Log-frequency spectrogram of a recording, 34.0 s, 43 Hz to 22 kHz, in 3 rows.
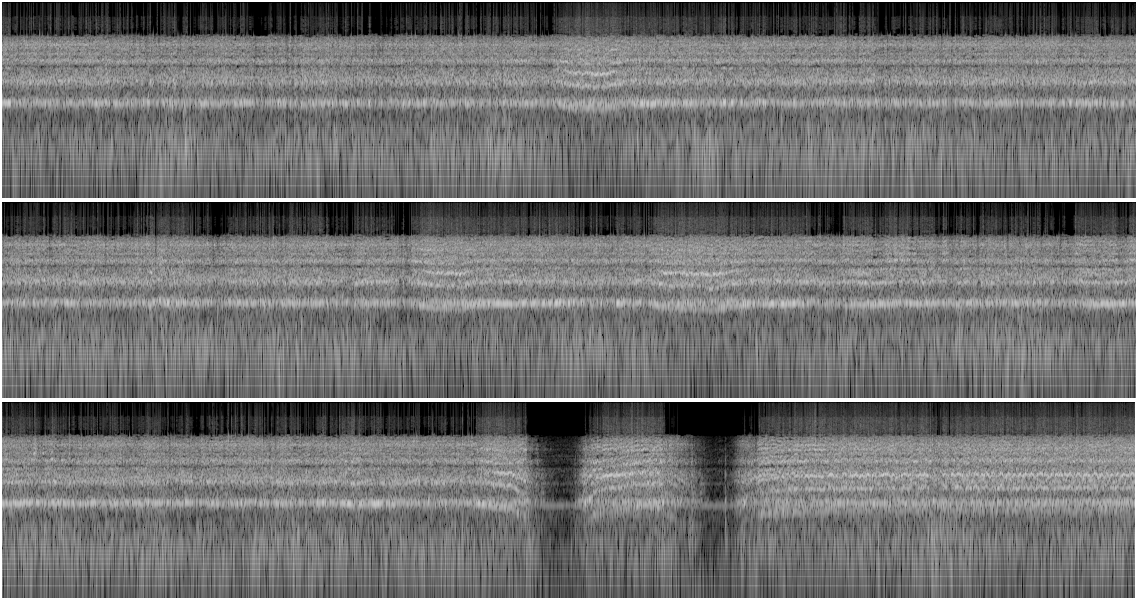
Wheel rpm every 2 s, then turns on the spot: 230, 230, 230, 230, 230, 240, 230, 230, 230, 220, 230, 230, 230, 230, 100, 150, 210.
none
